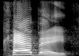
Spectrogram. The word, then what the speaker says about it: Cabba: yes it is pronounced kab a that's what the they say in the show that drives me crazy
